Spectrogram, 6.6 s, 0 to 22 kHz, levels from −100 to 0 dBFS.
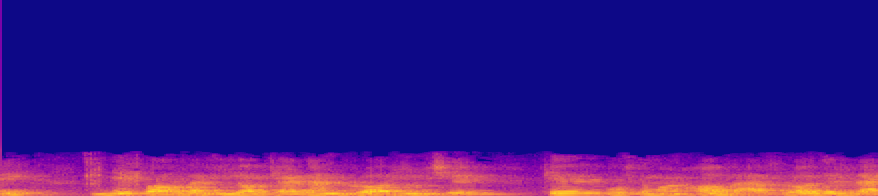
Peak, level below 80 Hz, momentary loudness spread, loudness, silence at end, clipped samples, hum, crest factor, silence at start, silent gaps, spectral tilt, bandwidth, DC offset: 0 dBFS; -68 dBFS; 9 LU; -16 LUFS; 0 s; under 0.1%; none; 16 dB; 0 s; none; -11.5 dB/octave; 4.7 kHz; under 0.1%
